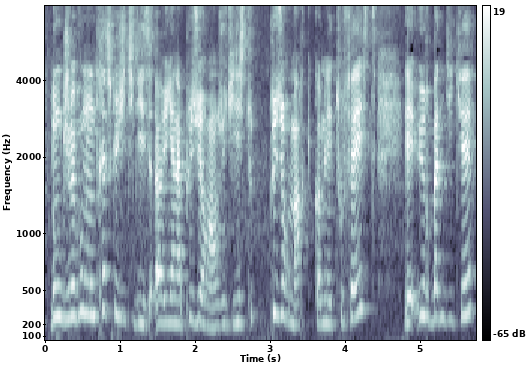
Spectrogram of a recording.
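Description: This young vlogger talks fast in a highish voice, chatting casually to camera at home, full of fillers and self-deprecating laughter. Her partner holds the handheld camera mic indoors.

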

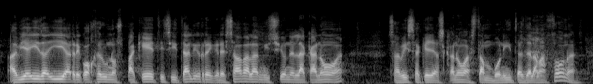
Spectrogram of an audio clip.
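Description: A man with a somewhat low voice tells a long comic story from a theater stage. He talks to the audience in a loose, conversational way, often tagging his sentences with questions. He breaks into mouth sound effects as he goes. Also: steady tone, racing. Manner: conversational, with frequent tag questions. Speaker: stand-up comedian.

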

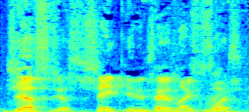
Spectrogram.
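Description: Bright-voiced joking man co-host. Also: fairly high pitch, animated, normal speed, faint music behind. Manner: joking, self-mocking storyteller. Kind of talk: casual live-stream chat.

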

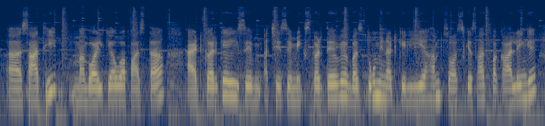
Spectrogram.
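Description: Woman, cooking-channel host; low, warm voice-over, calm and instructional, faint music behind. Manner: calm step-by-step instruction with hesitations.

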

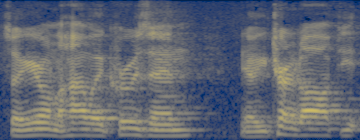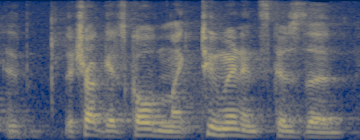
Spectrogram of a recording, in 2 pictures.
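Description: A young man who vlogs about cars chats casually in his home kitchen, rambling along with a slight lisp from his braces. His medium-pitched, darkish voice is steady and fairly quick, picked up by a camera at arm's length or on the table.

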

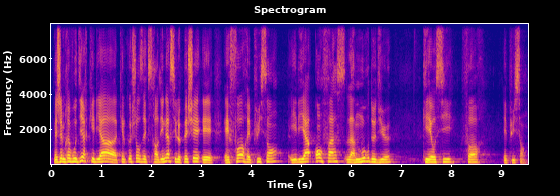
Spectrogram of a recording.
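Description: A man in his thirties, Mexican-born with Spanish as his first language, preaches earnestly into a handheld mic in a church hall. His voice runs on the high side. Key lines come more slowly, and phrases are repeated for emphasis.

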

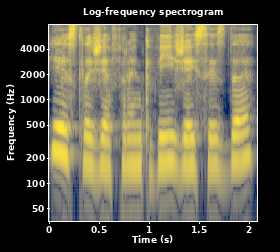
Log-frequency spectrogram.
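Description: Angry young woman, ironic, insistent, read by a woman narrator, mellow voice, detective audiobook. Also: lowish voice, close to an everyday voice.

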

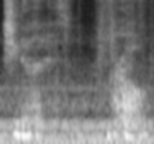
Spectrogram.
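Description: Her mid-range voice has lively intonation and drawn-out words as this woman in her early twenties, a cooking vlogger, talks candidly and slangily to viewers over the stove. The camera rests on the counter a few feet away in her home kitchen, giving a roomy, distant sound with noise behind it.

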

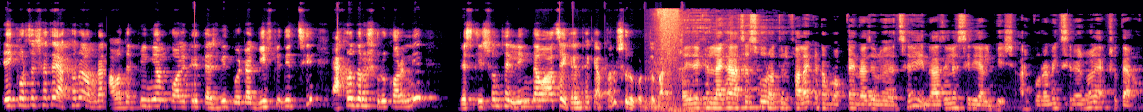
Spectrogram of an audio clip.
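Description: A man teaching Quran recitation, patiently explaining and slowly repeating each sound to demonstrate it. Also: high voice, a little hiss or hum. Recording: roomy echo.

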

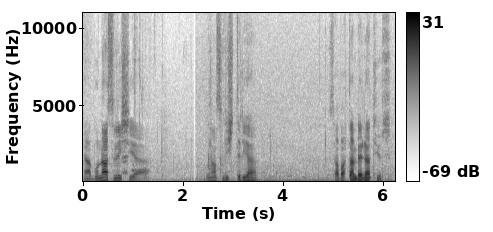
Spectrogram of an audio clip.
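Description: A man's voice: on the low side, lively intonation, measured pace. A man vlogging outdoors, bantering casually and commenting to the camera. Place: outdoors near running water. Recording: noisy outdoor camera recording.

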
